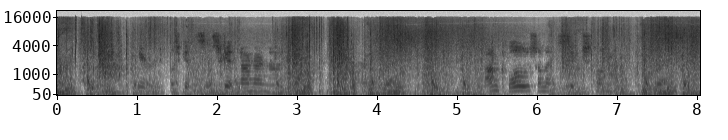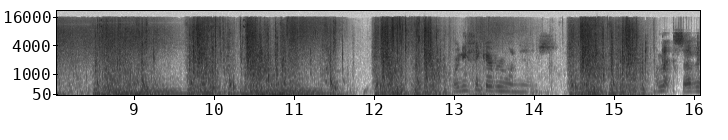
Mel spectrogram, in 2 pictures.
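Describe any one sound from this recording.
A tool chops repeatedly at a leafy hedge and wooden boards with quick, crunchy thuds.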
